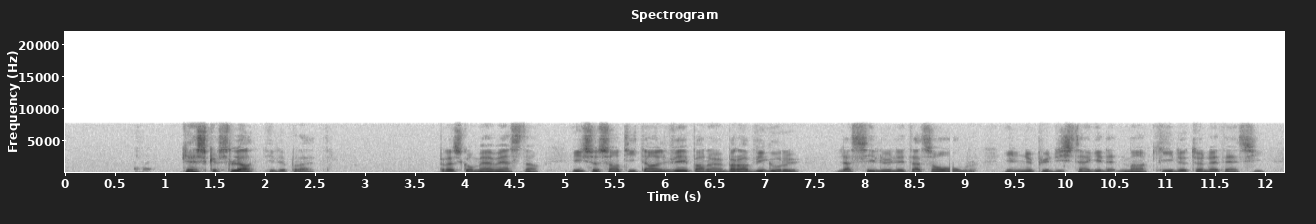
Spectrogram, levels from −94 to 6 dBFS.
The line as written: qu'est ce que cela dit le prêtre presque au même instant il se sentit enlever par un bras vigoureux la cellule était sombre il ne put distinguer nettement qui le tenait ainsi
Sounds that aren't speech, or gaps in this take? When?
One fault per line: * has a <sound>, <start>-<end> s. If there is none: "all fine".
* has a cough, 0.7-1.0 s
* has a dropout, 8.9-8.9 s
